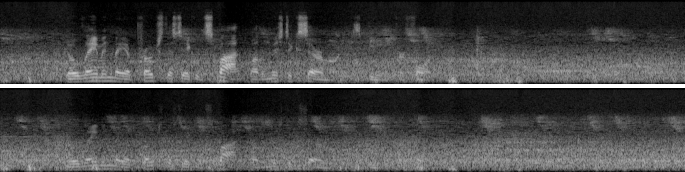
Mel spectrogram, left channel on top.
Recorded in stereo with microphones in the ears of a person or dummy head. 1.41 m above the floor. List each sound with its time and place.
0.7 s a man speaking: 70° left (ahead or behind)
